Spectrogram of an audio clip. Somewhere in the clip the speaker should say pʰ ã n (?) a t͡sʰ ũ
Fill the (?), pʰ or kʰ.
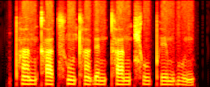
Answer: kʰ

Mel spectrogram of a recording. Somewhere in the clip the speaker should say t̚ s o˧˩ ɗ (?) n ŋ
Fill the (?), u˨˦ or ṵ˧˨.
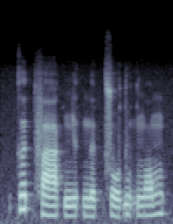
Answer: ṵ˧˨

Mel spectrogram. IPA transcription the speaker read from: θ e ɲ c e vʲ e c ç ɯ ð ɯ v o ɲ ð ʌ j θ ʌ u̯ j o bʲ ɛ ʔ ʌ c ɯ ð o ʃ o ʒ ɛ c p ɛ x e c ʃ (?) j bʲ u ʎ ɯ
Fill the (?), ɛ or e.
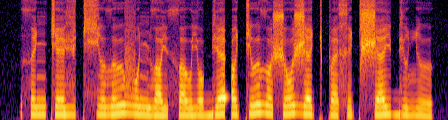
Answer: ɛ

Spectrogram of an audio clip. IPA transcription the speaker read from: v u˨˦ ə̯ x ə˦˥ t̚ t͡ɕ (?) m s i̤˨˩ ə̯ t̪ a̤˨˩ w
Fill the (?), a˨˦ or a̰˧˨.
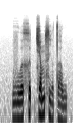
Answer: a˨˦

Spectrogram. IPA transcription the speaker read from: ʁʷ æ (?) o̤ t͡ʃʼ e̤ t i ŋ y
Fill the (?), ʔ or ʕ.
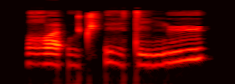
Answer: ʔ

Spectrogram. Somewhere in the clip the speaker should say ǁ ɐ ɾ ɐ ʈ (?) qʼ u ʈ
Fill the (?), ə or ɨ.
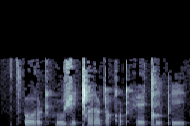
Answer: ɨ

